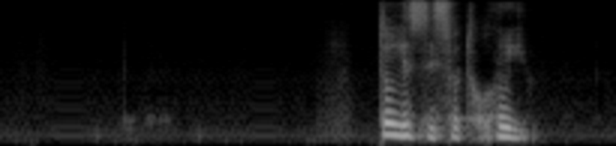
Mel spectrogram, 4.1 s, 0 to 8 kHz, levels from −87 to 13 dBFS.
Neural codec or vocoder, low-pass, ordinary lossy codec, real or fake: codec, 16 kHz, 0.5 kbps, FreqCodec, larger model; none; none; fake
